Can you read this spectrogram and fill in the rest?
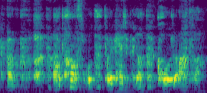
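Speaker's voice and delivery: breathless, fast gasping words; out of breath from rushing; panting. A narrator's reading. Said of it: "he panted".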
